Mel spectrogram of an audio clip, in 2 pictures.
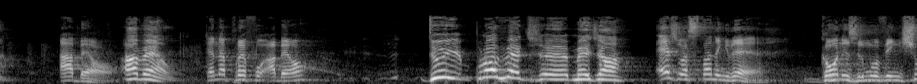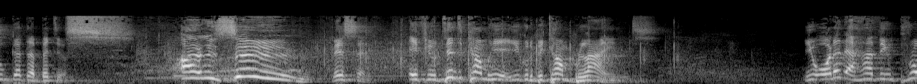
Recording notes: LIVE MID WEEK SERVICE| ECG CHURCH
